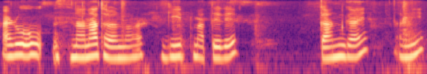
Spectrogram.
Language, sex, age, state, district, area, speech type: Assamese, female, 30-45, Assam, Darrang, rural, spontaneous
